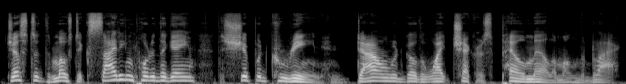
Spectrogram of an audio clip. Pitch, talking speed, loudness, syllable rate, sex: 125 Hz, 240 wpm, -19 LUFS, 5.3 syllables/s, male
